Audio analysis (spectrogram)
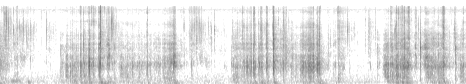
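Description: A utility knife blade scrapes a hand-sized, solid salmon-pink bar of dry soap held in the hands, producing crunchy shavings. Bursts of dry, bright crunching and tearing scrapes come in repeated passes, separated by brief quiet gaps, with almost no low end.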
